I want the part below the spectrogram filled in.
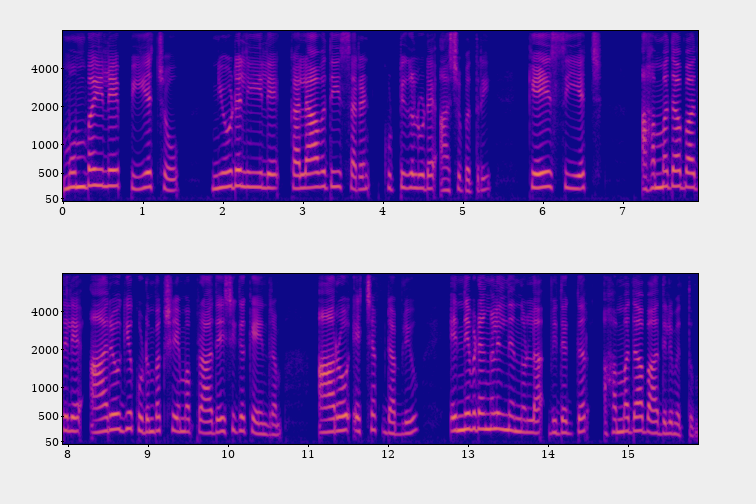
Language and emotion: Malayalam, neutral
